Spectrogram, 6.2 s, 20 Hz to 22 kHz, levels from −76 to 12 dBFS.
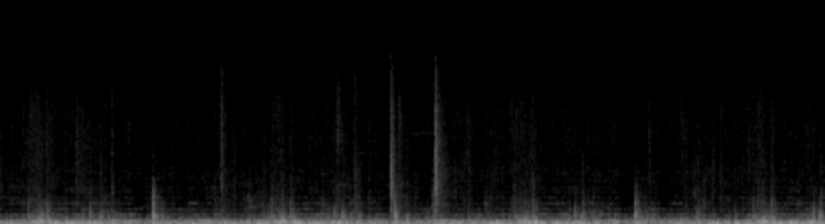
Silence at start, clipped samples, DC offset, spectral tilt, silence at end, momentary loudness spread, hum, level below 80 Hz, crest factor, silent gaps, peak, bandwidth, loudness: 0 s; under 0.1%; under 0.1%; -7.5 dB/octave; 0 s; 5 LU; none; -44 dBFS; 16 dB; none; -16 dBFS; 15 kHz; -33 LUFS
